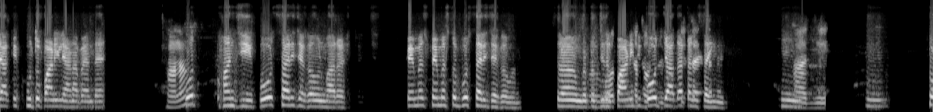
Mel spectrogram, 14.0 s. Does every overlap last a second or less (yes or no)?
no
